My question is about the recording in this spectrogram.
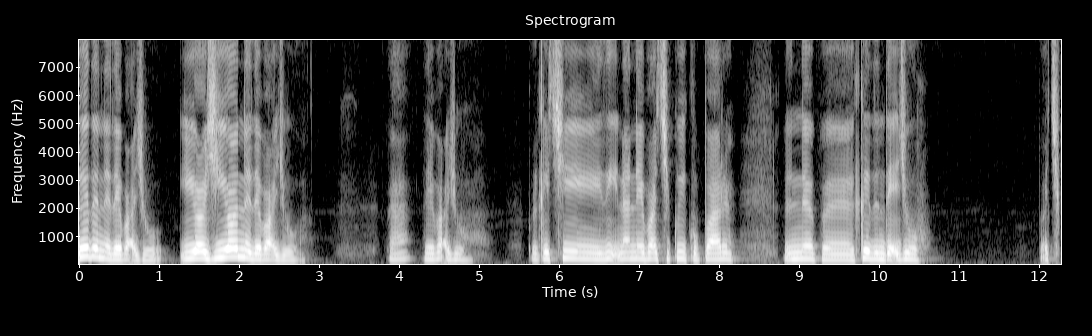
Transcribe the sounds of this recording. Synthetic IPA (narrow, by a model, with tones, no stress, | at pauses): ɨ˦ðɨ˧nẽ˧ðe˧βa̰˧ʔju˨ | i˧o˧ʒi˧o˦nẽ˧ðe˧βa˧ʔju˨ | βa˧ | ðe˧βa̰˦ʔʒu˧ | po˧ɾke˧t͡ʃi˦ði˧nã˧nẽ˧βa˦ʔt͡ʃi˧kʷi˦˧ku˧pa˦ɾ | nẽ˦˧pe˧kɨ˦ðɨ˧nd̪e˧˨˧ʒu˦˧ | βa̰˧ʔt͡ʃi̥˧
